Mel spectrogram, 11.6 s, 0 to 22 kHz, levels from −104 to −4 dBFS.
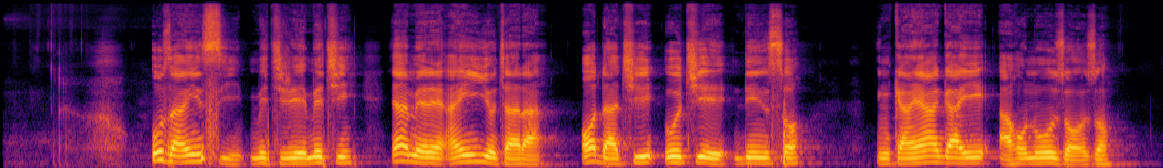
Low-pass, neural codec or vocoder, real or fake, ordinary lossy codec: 19.8 kHz; vocoder, 44.1 kHz, 128 mel bands every 512 samples, BigVGAN v2; fake; none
